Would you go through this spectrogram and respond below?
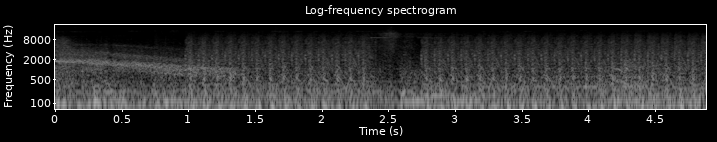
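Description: Rapid bursts of gunfire from Resident Evil 4 rattle on dense and loud for the whole stretch, with a short gap midway before the shooting resumes, no talk over it.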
